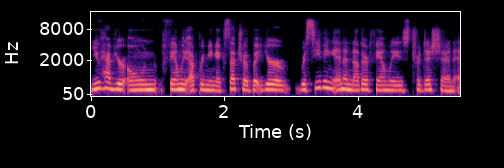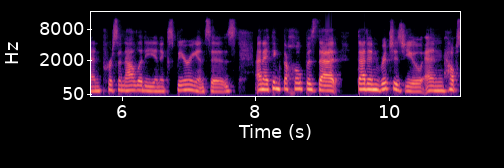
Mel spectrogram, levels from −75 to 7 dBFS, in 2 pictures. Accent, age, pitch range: American, 30-49, 170-205 Hz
